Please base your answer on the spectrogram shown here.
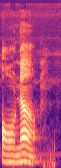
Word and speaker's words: honor: Then next is also honor. It's not honor. Honor, honor, O sound, vowel sound. H is silent here.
